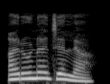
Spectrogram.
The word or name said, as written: ಅರುಣಜಲ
